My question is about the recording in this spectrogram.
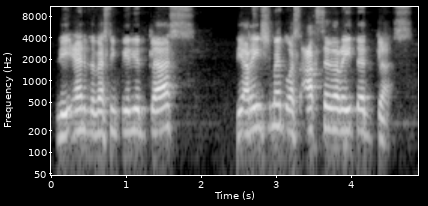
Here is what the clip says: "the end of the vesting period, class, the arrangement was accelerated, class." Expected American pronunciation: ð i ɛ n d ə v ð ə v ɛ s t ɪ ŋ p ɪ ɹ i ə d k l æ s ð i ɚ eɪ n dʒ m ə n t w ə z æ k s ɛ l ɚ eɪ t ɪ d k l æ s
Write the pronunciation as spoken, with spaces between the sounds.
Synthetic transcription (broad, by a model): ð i ɛ n d ə v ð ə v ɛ s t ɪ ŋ p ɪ ɹ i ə d k l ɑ s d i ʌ eɪ n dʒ m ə n t w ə s æ k s ɛ l ɚ eɪ t ɪ d k l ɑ s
